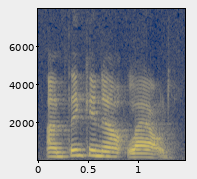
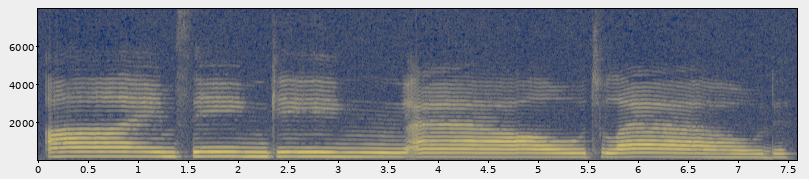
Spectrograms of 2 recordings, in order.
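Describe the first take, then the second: First: It is spoken at a natural, regular speed. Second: It is spoken very slowly, in slow motion.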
